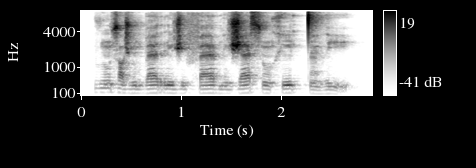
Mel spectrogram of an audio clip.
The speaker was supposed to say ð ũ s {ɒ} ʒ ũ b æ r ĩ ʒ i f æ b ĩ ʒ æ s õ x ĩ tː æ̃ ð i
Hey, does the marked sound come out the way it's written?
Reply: yes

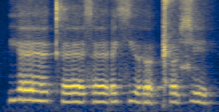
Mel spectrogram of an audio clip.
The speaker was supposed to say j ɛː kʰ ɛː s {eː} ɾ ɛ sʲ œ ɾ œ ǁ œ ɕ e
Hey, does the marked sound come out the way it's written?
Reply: no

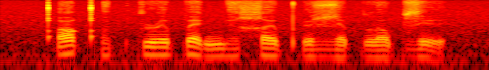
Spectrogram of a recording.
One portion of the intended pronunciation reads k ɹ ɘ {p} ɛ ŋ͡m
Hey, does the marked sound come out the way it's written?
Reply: yes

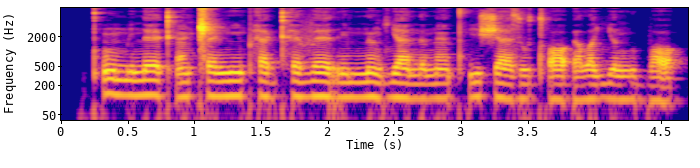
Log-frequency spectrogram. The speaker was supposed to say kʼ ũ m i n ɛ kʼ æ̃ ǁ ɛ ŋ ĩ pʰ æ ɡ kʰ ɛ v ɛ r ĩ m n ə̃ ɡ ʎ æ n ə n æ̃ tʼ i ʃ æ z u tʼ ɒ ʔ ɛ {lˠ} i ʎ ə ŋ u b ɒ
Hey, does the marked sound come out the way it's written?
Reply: yes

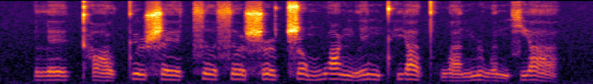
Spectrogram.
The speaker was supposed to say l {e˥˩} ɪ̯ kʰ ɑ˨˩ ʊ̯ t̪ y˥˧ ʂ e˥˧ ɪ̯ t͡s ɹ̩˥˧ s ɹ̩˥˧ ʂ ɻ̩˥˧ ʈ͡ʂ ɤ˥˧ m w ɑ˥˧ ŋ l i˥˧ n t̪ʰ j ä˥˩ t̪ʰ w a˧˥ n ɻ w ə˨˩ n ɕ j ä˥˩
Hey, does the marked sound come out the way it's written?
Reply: no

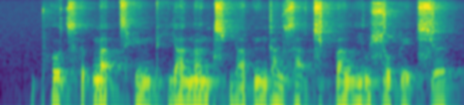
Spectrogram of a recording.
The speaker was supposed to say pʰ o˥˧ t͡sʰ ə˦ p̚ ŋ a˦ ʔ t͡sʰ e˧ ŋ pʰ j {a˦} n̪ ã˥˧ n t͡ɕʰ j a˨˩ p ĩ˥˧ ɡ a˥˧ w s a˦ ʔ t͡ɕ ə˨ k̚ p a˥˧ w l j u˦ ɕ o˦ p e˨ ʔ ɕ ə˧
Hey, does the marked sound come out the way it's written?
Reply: yes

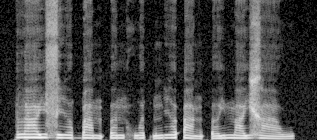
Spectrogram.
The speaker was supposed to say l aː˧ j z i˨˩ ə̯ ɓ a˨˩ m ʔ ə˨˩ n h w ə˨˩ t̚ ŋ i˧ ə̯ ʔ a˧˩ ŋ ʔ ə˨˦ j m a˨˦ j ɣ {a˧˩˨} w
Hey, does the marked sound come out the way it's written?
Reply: yes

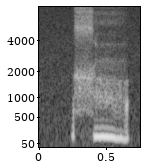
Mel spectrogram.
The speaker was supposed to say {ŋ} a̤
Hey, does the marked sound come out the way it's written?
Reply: no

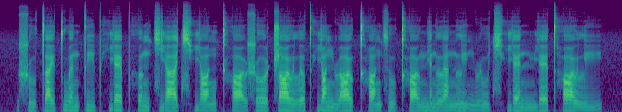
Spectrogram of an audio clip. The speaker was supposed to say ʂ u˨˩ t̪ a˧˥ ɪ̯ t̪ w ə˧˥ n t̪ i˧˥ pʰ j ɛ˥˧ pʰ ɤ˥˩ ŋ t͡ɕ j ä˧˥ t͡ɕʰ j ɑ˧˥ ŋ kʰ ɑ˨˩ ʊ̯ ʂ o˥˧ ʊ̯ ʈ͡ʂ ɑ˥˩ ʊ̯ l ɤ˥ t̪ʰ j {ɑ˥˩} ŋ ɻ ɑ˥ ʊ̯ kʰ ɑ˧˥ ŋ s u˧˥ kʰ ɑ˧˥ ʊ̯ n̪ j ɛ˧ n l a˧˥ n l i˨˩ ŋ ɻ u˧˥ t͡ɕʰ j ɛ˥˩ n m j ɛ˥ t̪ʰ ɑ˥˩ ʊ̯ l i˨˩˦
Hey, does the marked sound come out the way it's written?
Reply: yes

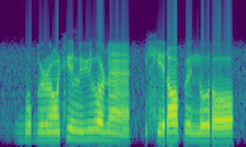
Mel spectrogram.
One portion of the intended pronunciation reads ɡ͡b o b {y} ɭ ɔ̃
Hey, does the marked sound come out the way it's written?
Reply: no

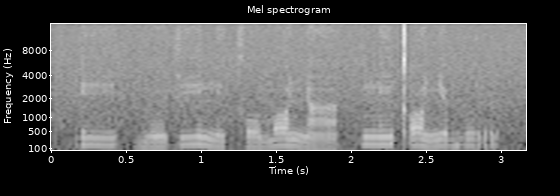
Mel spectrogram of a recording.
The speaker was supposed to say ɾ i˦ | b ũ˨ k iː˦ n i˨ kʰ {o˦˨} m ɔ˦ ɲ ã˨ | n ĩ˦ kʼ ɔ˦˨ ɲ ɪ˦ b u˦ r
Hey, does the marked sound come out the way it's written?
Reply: no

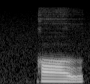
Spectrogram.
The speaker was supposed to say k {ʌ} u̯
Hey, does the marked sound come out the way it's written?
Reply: no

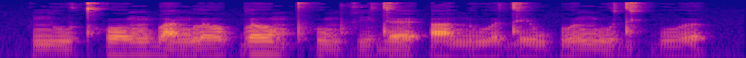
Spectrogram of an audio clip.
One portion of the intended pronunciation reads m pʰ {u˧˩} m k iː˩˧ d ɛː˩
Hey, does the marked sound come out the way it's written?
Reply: yes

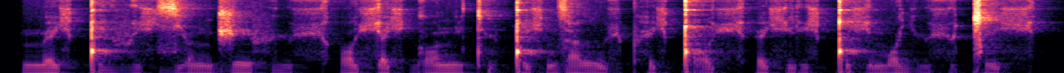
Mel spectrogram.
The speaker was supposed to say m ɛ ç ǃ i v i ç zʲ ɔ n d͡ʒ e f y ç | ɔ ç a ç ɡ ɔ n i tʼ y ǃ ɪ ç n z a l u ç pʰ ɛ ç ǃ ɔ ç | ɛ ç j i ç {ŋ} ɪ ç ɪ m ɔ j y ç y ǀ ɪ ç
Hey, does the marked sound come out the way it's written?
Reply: no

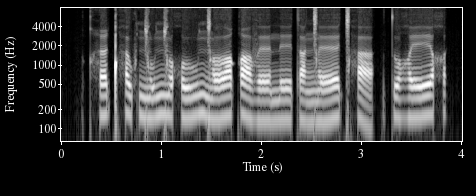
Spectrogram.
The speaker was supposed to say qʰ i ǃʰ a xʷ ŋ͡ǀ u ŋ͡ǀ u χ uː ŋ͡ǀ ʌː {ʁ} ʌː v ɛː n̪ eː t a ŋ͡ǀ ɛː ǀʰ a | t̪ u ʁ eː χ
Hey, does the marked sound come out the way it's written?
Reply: no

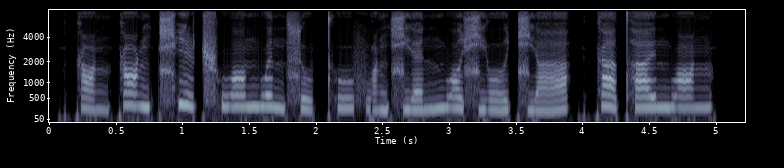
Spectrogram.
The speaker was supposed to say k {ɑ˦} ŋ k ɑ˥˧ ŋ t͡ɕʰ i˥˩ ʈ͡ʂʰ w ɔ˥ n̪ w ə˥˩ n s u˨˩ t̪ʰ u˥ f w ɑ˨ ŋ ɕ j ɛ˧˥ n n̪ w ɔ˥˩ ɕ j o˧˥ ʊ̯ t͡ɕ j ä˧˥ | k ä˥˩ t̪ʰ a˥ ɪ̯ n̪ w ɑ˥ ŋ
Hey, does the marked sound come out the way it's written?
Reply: no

